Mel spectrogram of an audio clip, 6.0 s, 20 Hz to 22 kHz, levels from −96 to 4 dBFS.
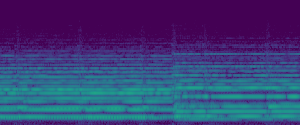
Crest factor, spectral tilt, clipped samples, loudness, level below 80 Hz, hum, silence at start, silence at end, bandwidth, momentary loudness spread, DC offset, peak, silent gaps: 12 dB; -4.5 dB/octave; under 0.1%; -39 LUFS; -88 dBFS; none; 0 s; 0 s; 10 kHz; 2 LU; under 0.1%; -26 dBFS; none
